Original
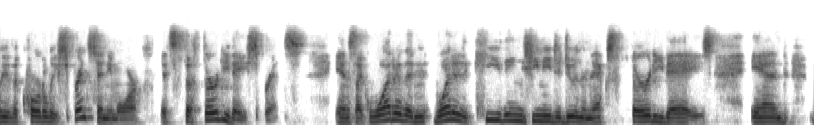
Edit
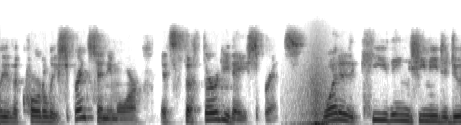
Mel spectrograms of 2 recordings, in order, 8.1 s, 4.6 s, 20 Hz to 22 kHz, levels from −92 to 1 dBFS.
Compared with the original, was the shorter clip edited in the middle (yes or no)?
yes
